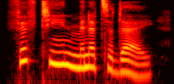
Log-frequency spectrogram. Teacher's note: Remember to pronounce the second syllable of 15 nice and strong. 15, not like 50, which is a different number.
